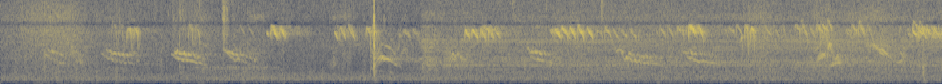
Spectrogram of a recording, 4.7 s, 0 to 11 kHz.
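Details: A flock of Bohemian waxwings feeding on a mountain ash on Christmas Day 2010, arriving and leaving in waves, give high, thin, buzzy trills, several overlapping in quick succession, with a few lower chirps and steady background hiss.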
